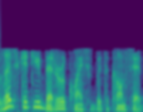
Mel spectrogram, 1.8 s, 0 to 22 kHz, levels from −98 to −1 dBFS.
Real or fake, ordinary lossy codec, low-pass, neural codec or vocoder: real; MP3, 24 kbps; 3.6 kHz; none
